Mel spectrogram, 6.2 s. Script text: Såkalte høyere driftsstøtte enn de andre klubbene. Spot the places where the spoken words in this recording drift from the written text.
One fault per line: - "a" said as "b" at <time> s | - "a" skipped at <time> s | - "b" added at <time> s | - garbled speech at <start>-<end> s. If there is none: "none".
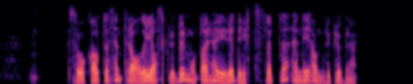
- "sentrale jazzklubber mottar" added at 1.6 s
